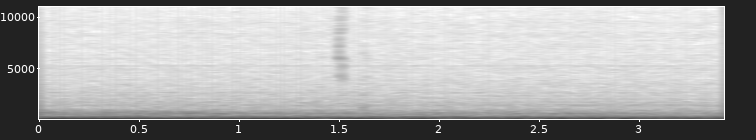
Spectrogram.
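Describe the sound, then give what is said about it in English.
Steady low engine rumble from vehicles running at a truck stop in Valley Grove, West Virginia, a continuous idling drone that holds at an even loudness throughout with no voices. “This truck stop that I'm at the TA in Valley Grove, West Virginia. This place fills up quick, so I had to get a reserve spot.”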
